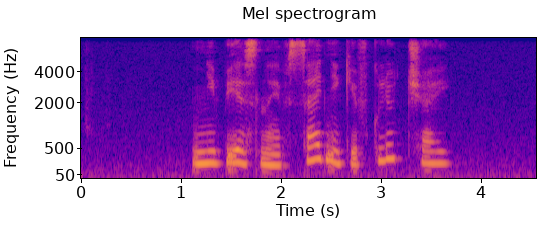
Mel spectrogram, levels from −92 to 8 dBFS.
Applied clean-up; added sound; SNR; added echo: none; none; none; none.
